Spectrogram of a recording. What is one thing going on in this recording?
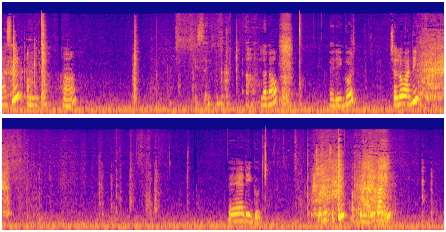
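A woman speaks calmly in short phrases.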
